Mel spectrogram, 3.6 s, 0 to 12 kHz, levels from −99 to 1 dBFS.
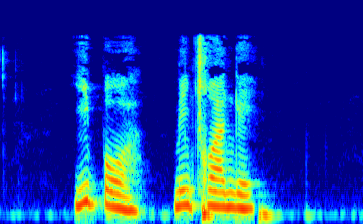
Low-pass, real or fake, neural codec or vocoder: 7.2 kHz; real; none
